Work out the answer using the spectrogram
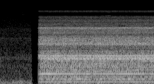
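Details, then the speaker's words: Cottage water pressure pump with foot valve in the lake, primed using a submersible pump, filters not yet fitted: steady, even hum and whine at constant pitch, no surging or cavitation; normal run. "shut off it's ready the way it should look when you turn this on Punk should cut cut off that means that everything is working up to here"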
